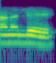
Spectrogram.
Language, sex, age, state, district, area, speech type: Malayalam, female, 60+, Kerala, Wayanad, rural, conversation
